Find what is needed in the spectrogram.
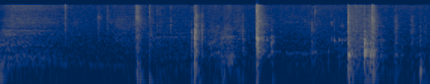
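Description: Red rubber stamps being pulled from a clear plastic storage sheet by hand: a few sharp clicks and taps with soft rustling, and a short cluster of handling noise near the end.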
